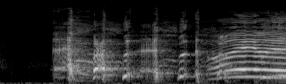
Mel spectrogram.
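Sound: coughing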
